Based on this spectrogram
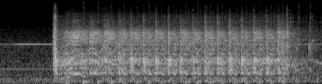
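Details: Turbo Volvo 740 with a wiring fault blowing fuses: steady cranking at about four beats a second, then the engine catches briefly; owner suspects the main fuel pump, cause not confirmed.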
